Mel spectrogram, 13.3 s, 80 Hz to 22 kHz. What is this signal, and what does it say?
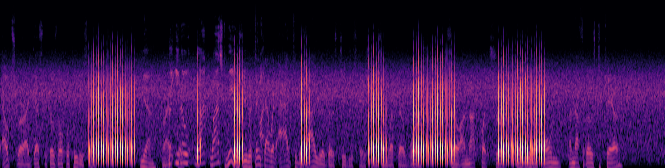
Pulse dialling, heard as clicks on a phone line, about 10 pulses a second, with speech in English. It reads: 0 1 2 2 4 9 0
